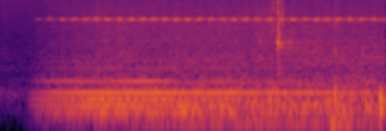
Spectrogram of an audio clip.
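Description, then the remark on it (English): A steady, high-pitched cricket chirp keeps going without a break over a low, droning hum, with no voices. It starts just after a quiet opening and holds at an even level throughout. “Cut the cricket.”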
